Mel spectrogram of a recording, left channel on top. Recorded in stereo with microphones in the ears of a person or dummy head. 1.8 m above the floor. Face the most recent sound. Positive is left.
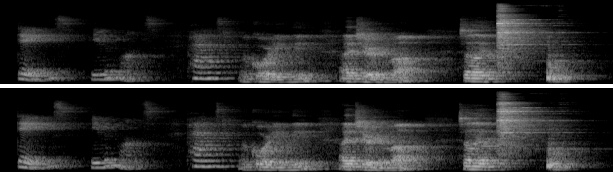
turn(degrees=20)  # may be behind; listen again after turning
